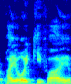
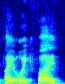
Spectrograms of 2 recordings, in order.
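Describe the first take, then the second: First: An extra vowel links the two words smoothly. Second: The words are joined with no extra vowel.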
